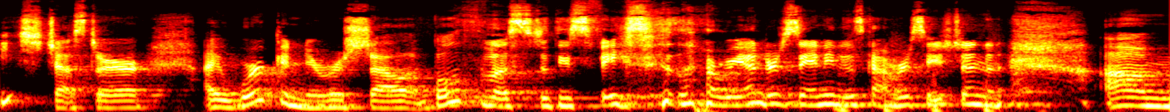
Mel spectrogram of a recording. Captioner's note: laughs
